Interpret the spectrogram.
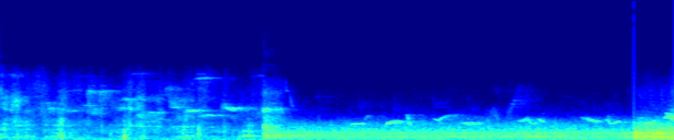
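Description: Small birds chirping and calling in short, repeated notes over a steady outdoor background hiss. The background changes abruptly about two and a half seconds in and again near the end.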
